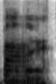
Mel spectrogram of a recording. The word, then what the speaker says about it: Babar: That's the American pronunciation. The British pronunciation, my friend, Baba.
